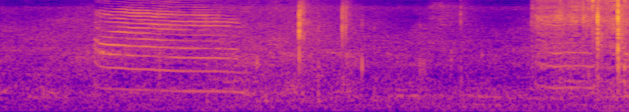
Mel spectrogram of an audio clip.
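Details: A hungry stray kitten on the street wanting food gives one clear drawn-out meow, then a second shorter cry at the end, with light tapping and street background between.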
